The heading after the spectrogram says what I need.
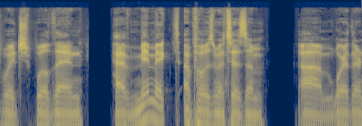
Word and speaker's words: aposematism: to notice them um and it's also aosm aposematism Ash how do you pronounce that you got it aposematism it's an aposematism uh Ash explain what aposematism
